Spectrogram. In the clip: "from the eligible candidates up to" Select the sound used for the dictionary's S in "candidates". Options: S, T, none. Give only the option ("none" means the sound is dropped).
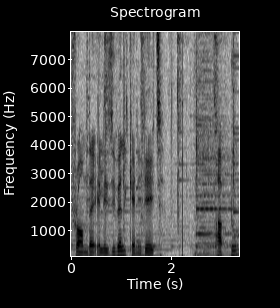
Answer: none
